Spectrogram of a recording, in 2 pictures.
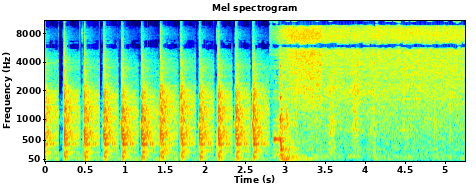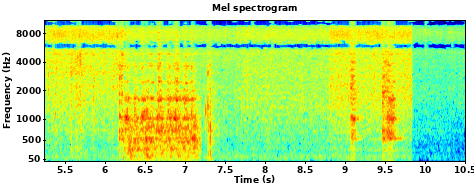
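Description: A knife slicing through a firm green vegetable on an end-grain wooden cutting board in quick, even strokes, about five a second. After about three seconds this gives way to shredded chicken sizzling in a frying pan while a metal spatula scrapes and stirs it, with louder scraping a little past the middle and again near the end.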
